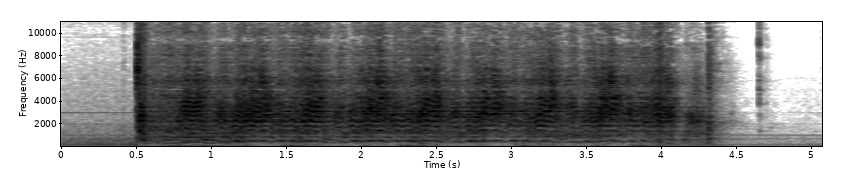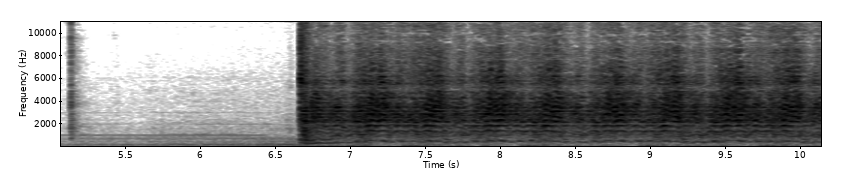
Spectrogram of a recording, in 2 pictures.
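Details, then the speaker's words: 350 SS engine on its first start attempt, after fuel had just been added to an initially empty tank; distributor setup not yet verified. Two long bursts of cranking with no firing at all; crank-no-start. "Okay. Not a thing."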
